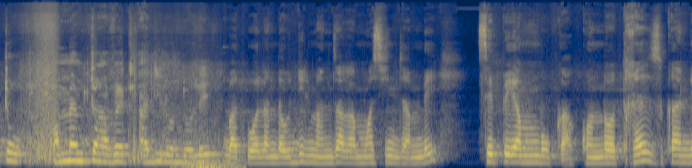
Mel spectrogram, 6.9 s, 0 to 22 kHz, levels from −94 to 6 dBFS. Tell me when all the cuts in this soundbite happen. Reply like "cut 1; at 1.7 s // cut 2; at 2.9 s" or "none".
cut 1; at 2.2 s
